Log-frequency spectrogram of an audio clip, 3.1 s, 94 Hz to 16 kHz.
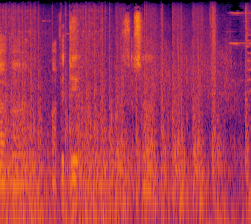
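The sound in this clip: Bursts of gunfire from a SIG 550 rifle in a movie scene, a dense run of sharp shots over a dense, noisy soundtrack.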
